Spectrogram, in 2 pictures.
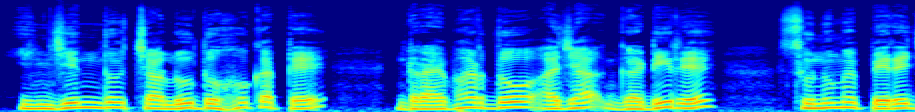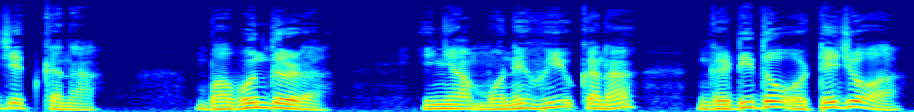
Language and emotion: Santali, fearful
